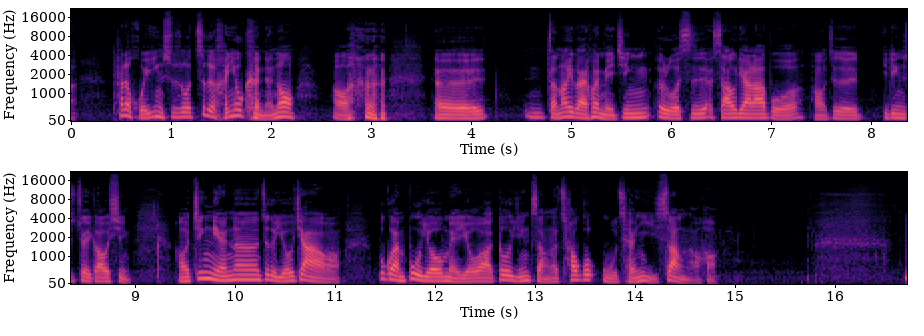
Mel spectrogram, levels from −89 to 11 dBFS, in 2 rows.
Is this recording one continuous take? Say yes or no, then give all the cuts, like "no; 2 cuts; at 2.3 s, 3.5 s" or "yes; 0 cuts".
yes; 0 cuts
